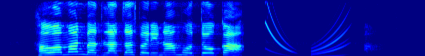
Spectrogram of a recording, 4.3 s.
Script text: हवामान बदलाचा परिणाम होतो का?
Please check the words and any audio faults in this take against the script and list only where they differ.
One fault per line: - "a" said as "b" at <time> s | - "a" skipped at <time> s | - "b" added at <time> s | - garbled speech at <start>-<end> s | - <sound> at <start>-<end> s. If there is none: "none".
- chirp at 2.6-3.5 s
